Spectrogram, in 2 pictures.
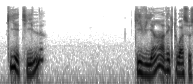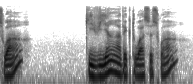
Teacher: you will have to raise your voice a little bit at the end of the question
